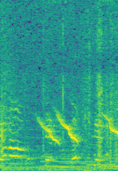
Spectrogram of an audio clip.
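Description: Chickens clucking in the video game Slime Rancher, a brief close burst of game-farm hen calls, with chirpy bird-like tones over a steady musical or ambient bed.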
